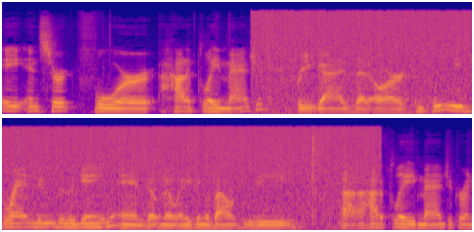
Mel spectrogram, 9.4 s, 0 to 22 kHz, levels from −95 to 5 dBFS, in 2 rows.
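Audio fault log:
2.49–8.49 s, unreliable data bit: a steady crackly fizz sits on the sound for these six seconds and carries on right through the quiet gaps. One data line is flaky, so random samples get the same fixed jump of about -15 dBFS.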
